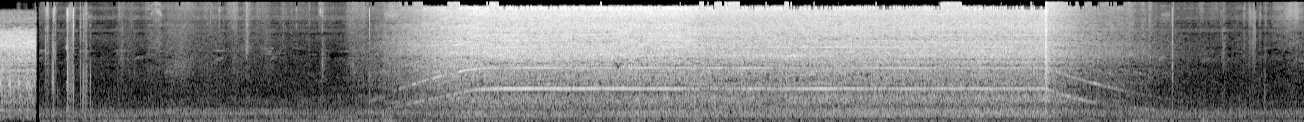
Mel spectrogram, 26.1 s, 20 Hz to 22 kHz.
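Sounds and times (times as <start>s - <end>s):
air compressor motor whining: 0.0s - 0.8s, 6.6s - 26.0s.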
